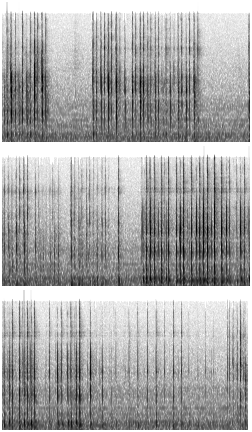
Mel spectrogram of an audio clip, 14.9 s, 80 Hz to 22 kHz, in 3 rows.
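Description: Fingertips type on a full-size stock Yunzii YZ98 mechanical keyboard with plastic keycaps. The keys give rapid, bright clacks in bursts of typing separated by short pauses. Each click is sharp with almost no low end.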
